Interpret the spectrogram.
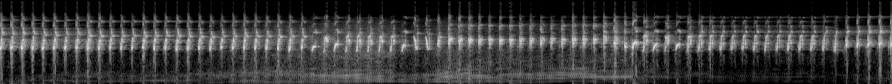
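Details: Lovebird kept for song competitions, giving a sustained ngekek chatter: a rapid, buzzy stream of scratchy notes repeated about three times a second without pause for nine seconds, briefly thickening midway.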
